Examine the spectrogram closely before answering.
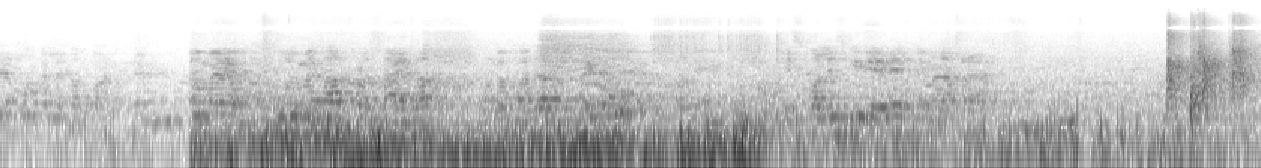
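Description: A group of young people chatter and laugh together.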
